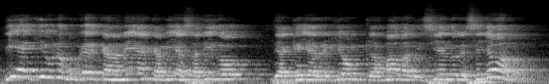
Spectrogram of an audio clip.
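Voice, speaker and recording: A male pastor preaching a sermon, acting out quoted voices with sudden shouts. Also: very high voice, a little fast. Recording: echoey room, distant mic, faint noise.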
